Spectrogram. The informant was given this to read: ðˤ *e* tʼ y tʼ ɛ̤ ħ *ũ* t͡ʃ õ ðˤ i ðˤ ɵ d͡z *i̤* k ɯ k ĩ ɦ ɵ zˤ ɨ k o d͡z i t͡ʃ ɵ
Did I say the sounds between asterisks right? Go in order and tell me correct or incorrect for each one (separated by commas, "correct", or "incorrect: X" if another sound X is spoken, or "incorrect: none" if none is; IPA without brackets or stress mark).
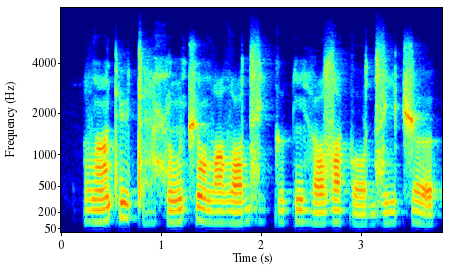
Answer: incorrect: ẽ, correct, correct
